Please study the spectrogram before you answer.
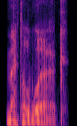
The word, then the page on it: metalwork: British English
